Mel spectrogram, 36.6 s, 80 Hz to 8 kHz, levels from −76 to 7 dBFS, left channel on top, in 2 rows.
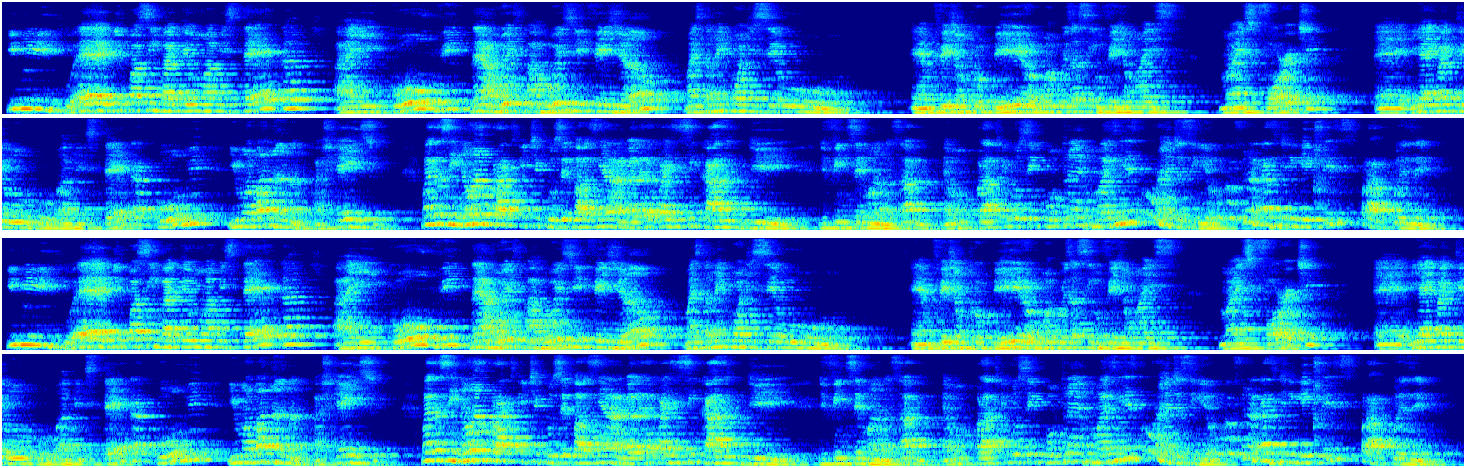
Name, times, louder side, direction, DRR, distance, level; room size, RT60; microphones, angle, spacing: voice 1, 0.1-10.5 11.3-14.6 15.2-16.5 17.1-23.0 23.5-28.2 28.5-36.2, equal, 70° right, -8 dB, 1.0 m, -25 dB
6.0 x 2.3 x 2.6 m, 1.4 s
head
